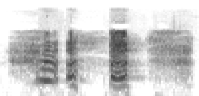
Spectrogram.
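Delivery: sudden high-pitched laugh. Real, not acted. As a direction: burst out laughing. Laughs at missed prediction.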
